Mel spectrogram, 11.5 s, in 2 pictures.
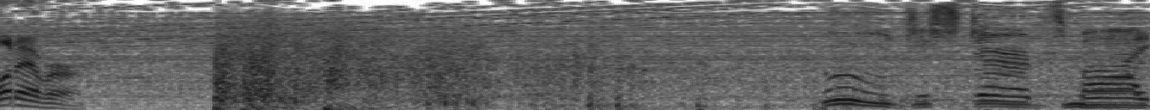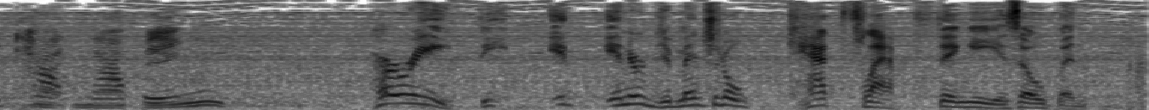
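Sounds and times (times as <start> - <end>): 
speech: 0.0 - 0.6, 4.1 - 7.0, 7.6 - 11.4
generators powering up: 0.0 - 11.4.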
